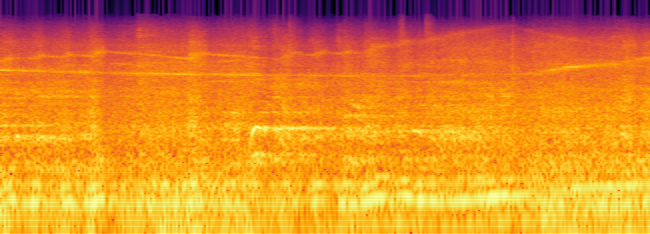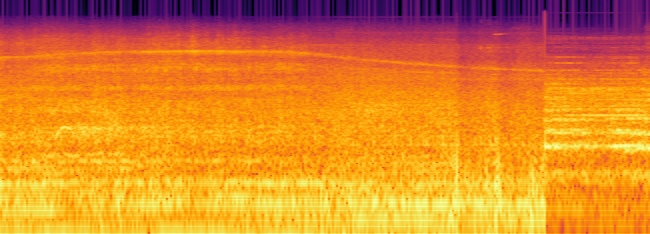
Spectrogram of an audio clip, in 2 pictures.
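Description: Truck engines idle nearby with a deep, steady rumble.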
